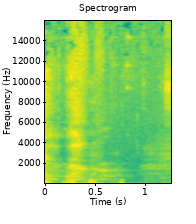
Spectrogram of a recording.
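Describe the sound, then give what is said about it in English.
A little dog lets out four quick, high-pitched yappy barks in an uneven burst, moderately loud, with no one talking, as it is being taken back to its owners. “I'm taking this little dog back to its owners.”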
